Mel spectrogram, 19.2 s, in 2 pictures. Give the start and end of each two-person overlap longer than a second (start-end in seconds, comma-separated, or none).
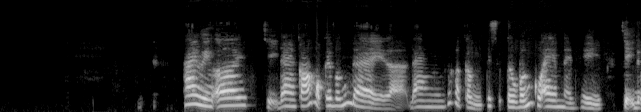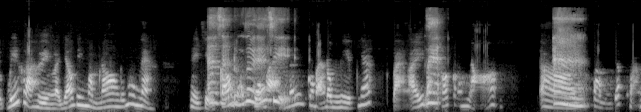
12.7-14.0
